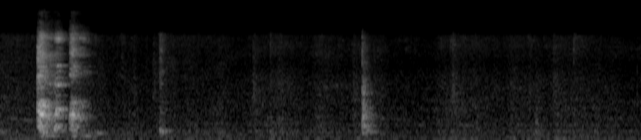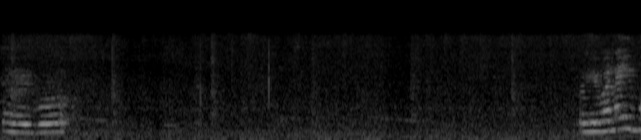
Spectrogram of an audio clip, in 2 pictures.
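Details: A nursing student demonstrates the deep breathing and effective cough technique with a seated patient, who takes deep breaths and then coughs to expel sputum into a pot. A forceful cough burst is followed by quiet breaths and short voiced sounds. This is an acted demonstration.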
